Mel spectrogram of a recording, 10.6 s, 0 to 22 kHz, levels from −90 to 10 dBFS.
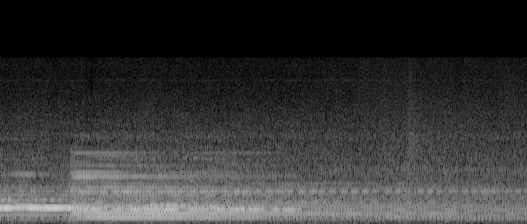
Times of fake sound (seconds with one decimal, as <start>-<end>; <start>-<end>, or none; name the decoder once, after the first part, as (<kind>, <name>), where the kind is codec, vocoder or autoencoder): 7.2-8.2 (codec, DAC)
